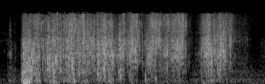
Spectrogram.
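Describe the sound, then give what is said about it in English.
A sheet of standard letter-size copy paper is crumpled for about two seconds, a dense, crackling rustle that swells in a few surges before stopping abruptly. No one speaks. “That's a lot of crumpling.”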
